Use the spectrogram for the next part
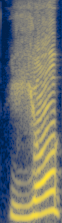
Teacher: तो य का जो उच्चारण स्थान है वो तालु।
